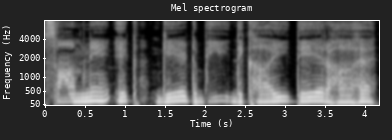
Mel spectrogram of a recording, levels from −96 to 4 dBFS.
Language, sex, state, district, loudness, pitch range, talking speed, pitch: Hindi, male, Jharkhand, Ranchi, -13 LUFS, 130-150 Hz, 115 wpm, 140 Hz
